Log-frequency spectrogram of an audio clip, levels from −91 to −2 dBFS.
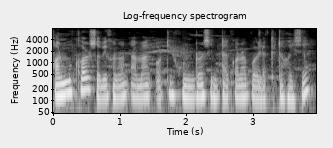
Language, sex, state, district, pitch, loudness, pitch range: Assamese, male, Assam, Sonitpur, 125 Hz, -21 LUFS, 120-140 Hz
